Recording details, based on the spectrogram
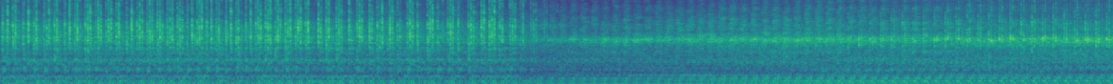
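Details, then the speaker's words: VW Beetle air-cooled engine in its new home, after fuel system redo and slight timing adjustment: cranks, fires quickly and settles into a steady, even, clean idle; running properly. "all right so we got it fired up um you're probably thinking wow that fired up really fast"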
